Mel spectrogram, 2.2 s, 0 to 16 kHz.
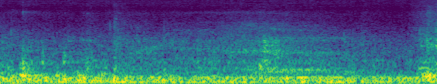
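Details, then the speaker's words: Child demonstrating bubble PEP, blowing through 35–40 cm tubing into soapy water: low, continuous bubbling and gurgling, giving about 10–20 cm H2O of pressure; bubble PEP airway clearance, suited to ages 3–6. "if you put a monometer on this you would get between 10 and 20 cm of water pressure which is a good therapeutic range"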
